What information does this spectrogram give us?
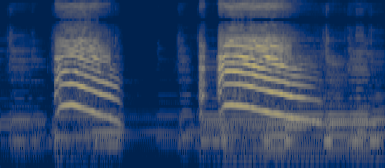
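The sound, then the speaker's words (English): A voice in a song imitates a mynah bird call with two loud, descending squawks, the first short and the second longer and drawn out, with a brief pause between them. “The minor bird says”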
